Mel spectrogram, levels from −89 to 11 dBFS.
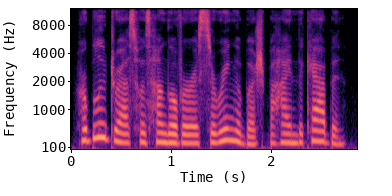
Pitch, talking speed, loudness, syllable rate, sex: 220 Hz, 250 wpm, -17 LUFS, 6.2 syllables/s, female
